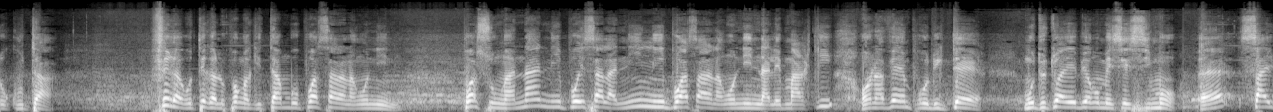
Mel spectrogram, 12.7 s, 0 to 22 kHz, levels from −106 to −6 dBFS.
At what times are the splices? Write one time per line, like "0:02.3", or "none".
0:11.8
